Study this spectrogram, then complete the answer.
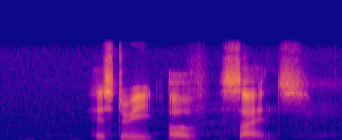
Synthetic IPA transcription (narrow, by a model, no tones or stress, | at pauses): hɪstəɹiʔɔvsajə̰̃ns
